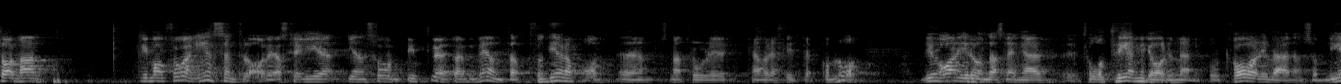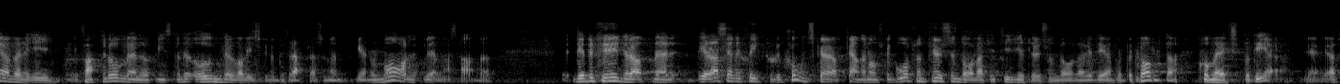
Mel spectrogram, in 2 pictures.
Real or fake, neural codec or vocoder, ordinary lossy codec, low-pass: fake; codec, 32 kHz, 1.9 kbps, SNAC; AAC, 32 kbps; 7.2 kHz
